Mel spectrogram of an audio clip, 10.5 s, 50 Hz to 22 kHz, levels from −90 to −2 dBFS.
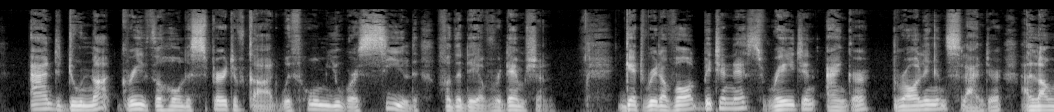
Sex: male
